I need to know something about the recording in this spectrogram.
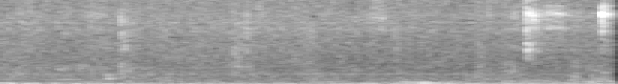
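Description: Faint footsteps, a few soft clicks of shoes, over the quiet hum of a large room as a man walks to a lectern.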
